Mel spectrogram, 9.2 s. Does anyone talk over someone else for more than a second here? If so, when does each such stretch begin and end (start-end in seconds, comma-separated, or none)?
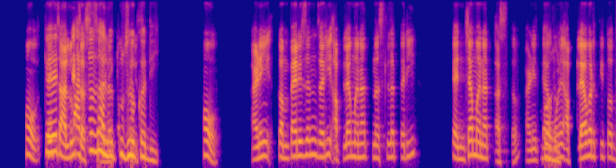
0.7-2.2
